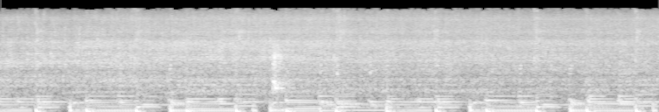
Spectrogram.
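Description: Canned sardines in tomato sauce sizzling in a hot frying pan with sautéed garlic and onion, stirred with a wooden spatula. Background music with a steady beat plays over it.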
